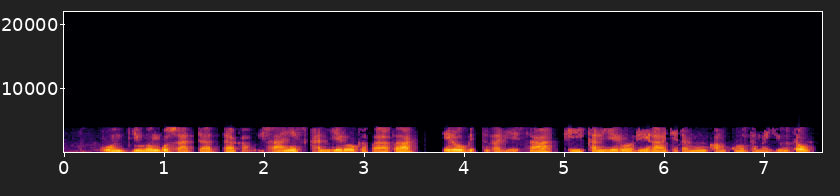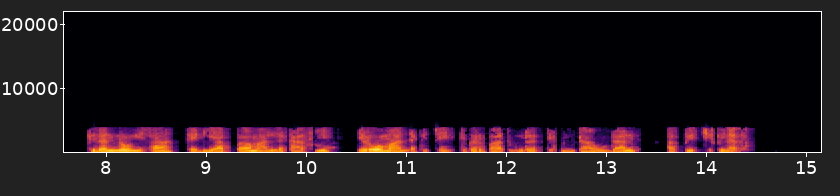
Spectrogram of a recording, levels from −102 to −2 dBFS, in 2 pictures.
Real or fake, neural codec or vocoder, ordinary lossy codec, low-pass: fake; codec, 24 kHz, 3 kbps, HILCodec; AAC, 16 kbps; 7.2 kHz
